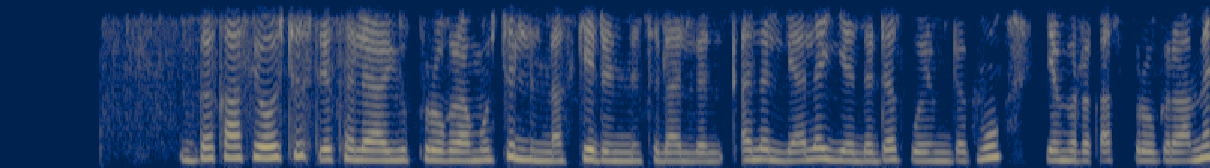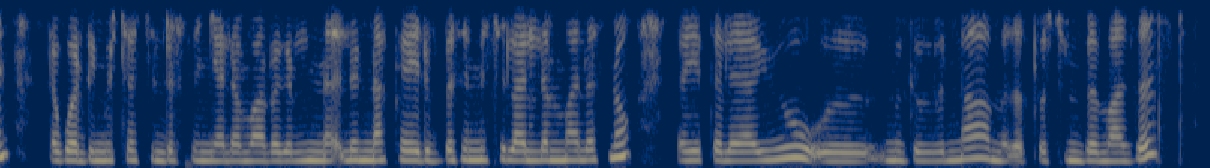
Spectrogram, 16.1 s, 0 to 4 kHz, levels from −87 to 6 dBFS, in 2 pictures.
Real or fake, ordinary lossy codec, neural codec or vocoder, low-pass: fake; Opus, 32 kbps; codec, 16 kHz, 16 kbps, FunCodec, trained on Chinese and English, 50 frames a second; 3.6 kHz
